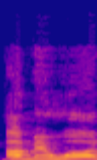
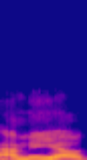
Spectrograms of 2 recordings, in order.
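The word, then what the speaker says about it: Ameyaw: Amewa the Third, right? Yeah. Ameyao the Third. Yeah. So even me, Amewa. It's spelled name.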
